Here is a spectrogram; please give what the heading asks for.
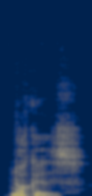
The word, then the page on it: knockers: Australian English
